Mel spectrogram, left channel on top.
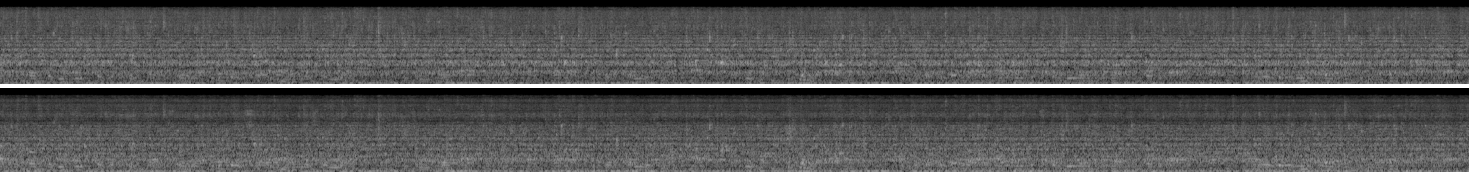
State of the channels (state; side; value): normal; both; correlation 0.54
